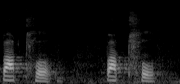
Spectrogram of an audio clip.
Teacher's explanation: that would be a syllabic l because there's no vowel there at all my tongue does not leave the alveolar Ridge at all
